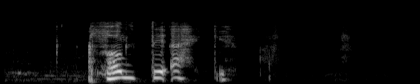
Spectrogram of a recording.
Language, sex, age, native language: Icelandic, male, 7, Icelandic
